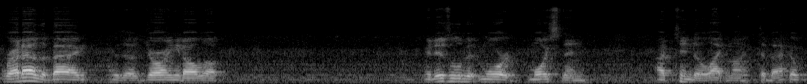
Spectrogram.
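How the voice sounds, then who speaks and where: A man chatting casually through a solo review in an unhurried, halting, rambling way, with pauses. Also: lowish voice, warm tone. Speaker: pipe tobacco reviewer. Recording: roomy echo, faint background noise.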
